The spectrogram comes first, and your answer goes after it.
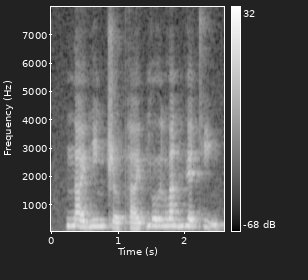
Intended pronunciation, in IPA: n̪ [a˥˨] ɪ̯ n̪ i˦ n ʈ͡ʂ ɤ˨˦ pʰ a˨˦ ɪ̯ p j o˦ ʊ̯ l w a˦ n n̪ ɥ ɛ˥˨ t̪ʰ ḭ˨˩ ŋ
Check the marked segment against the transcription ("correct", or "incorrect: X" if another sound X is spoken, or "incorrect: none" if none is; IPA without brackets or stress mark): correct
